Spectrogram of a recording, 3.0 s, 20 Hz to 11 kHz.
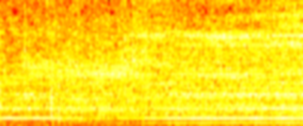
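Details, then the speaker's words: Apple Macintosh SE (dated 1987/1989, boxed up since 1997) with two 800k floppy drives and a 20MB MacBottom hard drive, running QuickBASIC after boot: soft, even whir with steady high hum, no rattle or wobble; normal cooling fan operation, quieter than expected. "it's the the fan sound anyway i'm running uh quick basic here"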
